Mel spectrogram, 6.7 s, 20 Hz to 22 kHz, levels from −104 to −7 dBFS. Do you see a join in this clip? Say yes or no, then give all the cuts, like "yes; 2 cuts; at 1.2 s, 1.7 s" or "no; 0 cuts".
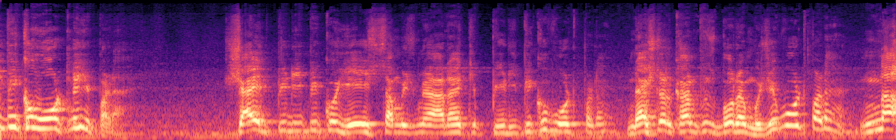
no; 0 cuts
